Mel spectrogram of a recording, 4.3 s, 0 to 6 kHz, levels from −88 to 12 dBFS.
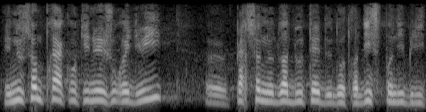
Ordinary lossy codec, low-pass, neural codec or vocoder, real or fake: none; 5.4 kHz; none; real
